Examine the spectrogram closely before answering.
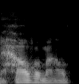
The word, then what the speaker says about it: Hávamál: Uh, I use modern Icelandic pronunciation here because it's what people are familiar with, Völuspá and Hávamál.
